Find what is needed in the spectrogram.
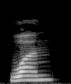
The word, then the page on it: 弯: Chinese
